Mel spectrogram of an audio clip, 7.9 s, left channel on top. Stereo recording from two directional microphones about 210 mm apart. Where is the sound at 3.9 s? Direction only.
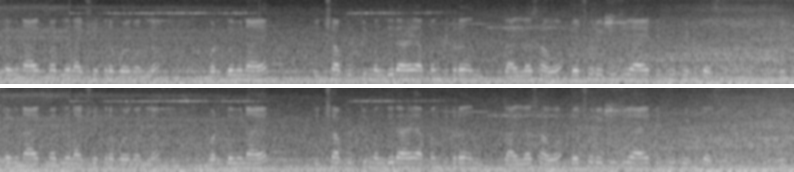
5° right (ahead or behind).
